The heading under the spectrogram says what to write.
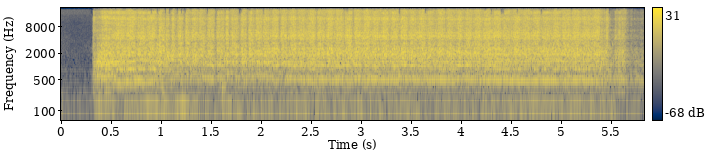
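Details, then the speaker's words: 1937 Willys flathead four-cylinder generator engine, sat outdoors 15-25 years, after fixing loose coil wire: starter cranks about five seconds with faint tries at firing but won't start; transmission fluid in intake suspected of wetting plugs. "Y'all hear that? She tried to hit. Well, she's trying, just won't get there yet."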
